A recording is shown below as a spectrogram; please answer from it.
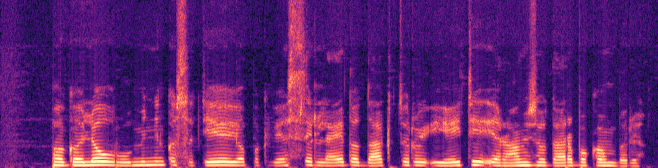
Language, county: Lithuanian, Vilnius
